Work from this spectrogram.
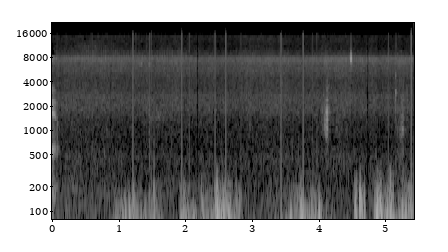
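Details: A cheetah with cubs in the Kruger area, possibly a suckling cub, purrs in deep, throbbing low rumbles that swell and fade in rhythmic bursts, with wind gusting over them.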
